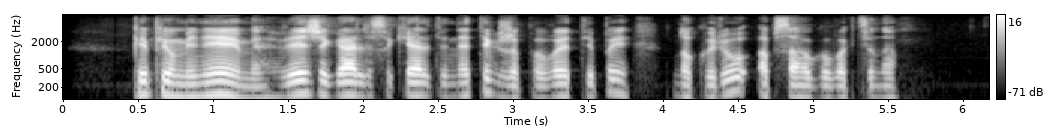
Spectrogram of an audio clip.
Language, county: Lithuanian, Panevėžys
